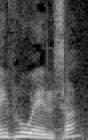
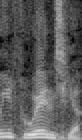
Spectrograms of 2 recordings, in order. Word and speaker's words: influenza: todos tengamos en cuenta la influenza se escribe con zeta no influencia como a veces escuchamos que se pronuncia la influenza es un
